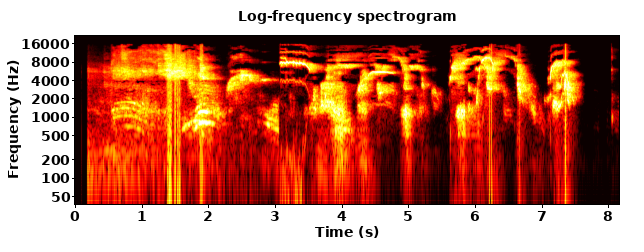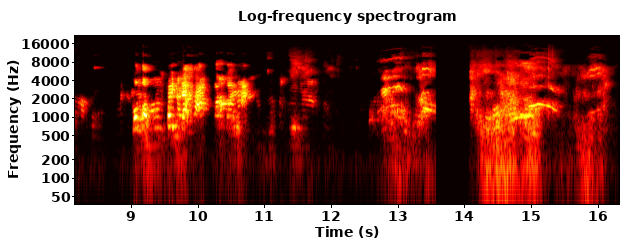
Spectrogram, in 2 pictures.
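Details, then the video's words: Baby monkey crying while playing: a run of loud, high, tonal squeals with stacked harmonics fills the first seven seconds, then fainter, broken chirping cries follow after short pauses. "Baby Monkey Cute playing and crying"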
